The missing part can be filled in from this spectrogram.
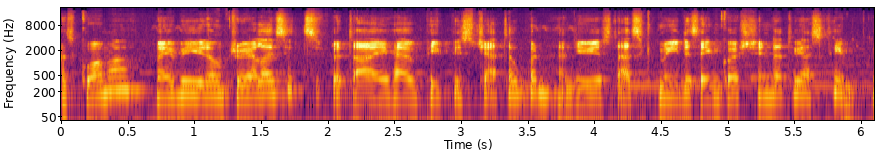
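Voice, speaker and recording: A man with a non-native accent, fairly high-pitched and fairly quick with hardly any pauses and ordinary pitch variation, with music in the background. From Sweden. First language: not English. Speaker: gaming streamer. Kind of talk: casual chat. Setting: live stream.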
